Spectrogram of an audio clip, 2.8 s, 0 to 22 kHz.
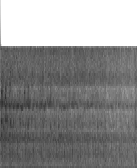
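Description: A 1996 Ford F250 with a 7.3 diesel engine idles at the exhaust on a cold day, giving a steady, loud, low rumble with a faint diesel knock throughout and no talking.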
